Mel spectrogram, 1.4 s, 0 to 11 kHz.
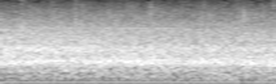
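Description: A packed stadium crowd roars steadily at a 2004 NFL game between the Philadelphia Eagles and Dallas Cowboys, a dense, sustained wall of cheering heard from within the stands, with no voice standing out.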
